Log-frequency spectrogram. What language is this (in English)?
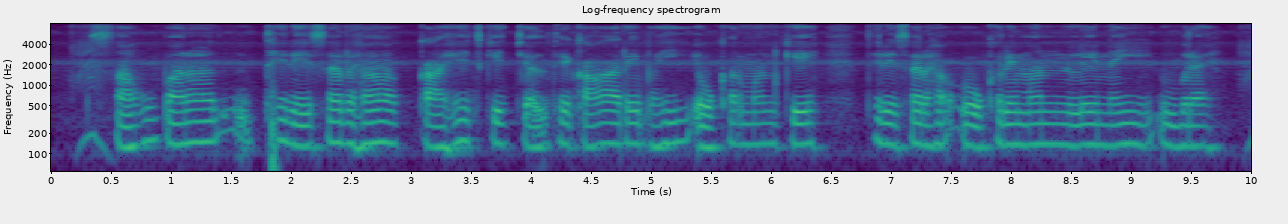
Chhattisgarhi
